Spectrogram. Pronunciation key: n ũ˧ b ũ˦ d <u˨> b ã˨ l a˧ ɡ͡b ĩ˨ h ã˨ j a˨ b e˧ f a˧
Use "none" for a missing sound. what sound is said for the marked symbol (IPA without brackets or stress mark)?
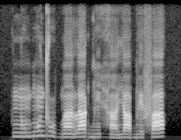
u˦˨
